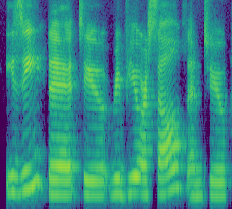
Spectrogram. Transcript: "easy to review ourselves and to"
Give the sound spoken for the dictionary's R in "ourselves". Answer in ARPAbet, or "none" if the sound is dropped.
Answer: R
